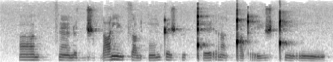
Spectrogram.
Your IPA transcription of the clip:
ɑ̃ ɳ ɑ̤ ʈ t͡s æ̃ ɳ ø d d͡ʒ o̤ b ɾ ɑ ɾ ĩː ɳ t͡s ɑ ɳ k õ b ʈ ø ʒ k ɯ ǃʰ ø r ɑ̃ ǃ ɑ ʈ r y ʒ ǃʰ ĩ r ĩ

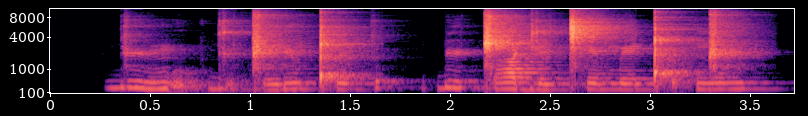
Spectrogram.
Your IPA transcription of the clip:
ɡ y m ṵ k ɡʲ o̰ ɡ͡ǁ ø ɾʲ u ǃʰ ø k | ɓ y ɡ͡ǁ a ɡʲ a lʲ ǀʰ e m e ǃʰ o̰ k ŋ͡ǁ y

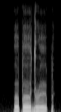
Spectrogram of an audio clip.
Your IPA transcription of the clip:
ɵ p ɵː d ɹ ø p

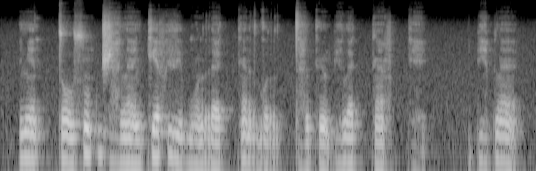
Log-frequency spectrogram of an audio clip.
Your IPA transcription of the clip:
lʲ ɛ̃ tː o sʷ ɛ̃ p d͡ʒ æ̤ l ɛ̃ lʲ kʲ æ f vʲ o b õ r ɛ kː ɛ̃ r ɡ o r tː æ̤ l kʲ õ pʲ o̤ l ɛ kː æ̃ f kː e̤ | pʲ ɛ̤ p l ɛ̃

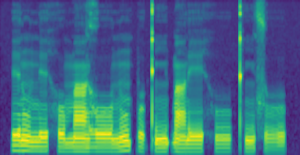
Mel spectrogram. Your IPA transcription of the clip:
ɪ˦ ɾ ũ˨ n ɪ˨˦ h o˨ m ã˨ ɣ oː˨ n ũ˦ p ʊ˨ kʼ ĩ˦ ɓ ã˦ ɾ eː˦ h uː˦ kʰ ĩ˨ s ʊ˨

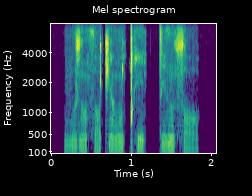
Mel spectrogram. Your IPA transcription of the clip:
β u z ɔ̃ θ ɔ t͡ʃ ã lˠ ũ ǃʰ ĩ tː i ð ũ s ɔ

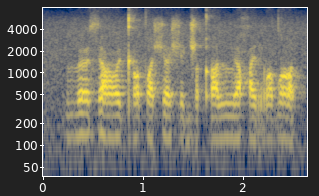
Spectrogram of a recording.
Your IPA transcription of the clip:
v œ s ə ʕ y kʼ ø tˤ y ʃ ɐ ʃ ɐ d͡ʒ i qʼ œ lː ə ħ ɛ r ɛ dˤ u

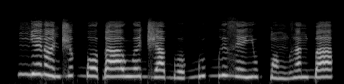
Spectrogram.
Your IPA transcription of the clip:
ɲ ɛ˦ ɾ ã˨˦ d͡ʒ ɔ˦ ɡ͡b ɔ˦˨ ɗ aː˧ w ə˧ d͡ʒ a˧ b o˨˦ ɡ͡b u˦ ɡ͡b ɨ˦ z e˧ j u˧ k͡p ɔ̃˨ ŋ z ã˦ ɡ͡b a˦

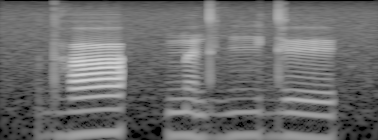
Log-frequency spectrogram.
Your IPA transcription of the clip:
dʱ a | n̪ ɛ̃ dʱ iː d e

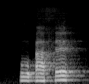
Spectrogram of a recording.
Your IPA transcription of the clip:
o˧ ʔ a˧ h ɛ˥˧

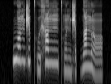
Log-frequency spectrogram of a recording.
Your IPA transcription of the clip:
w ɔ˥ n d͡ʒ ʌ˥ kʷʰ ɪ˨ x ɑ˥ ŋʷ ə̃˥ ŋ kʷʰ ə̃˨ n d͡ʒ ɪ˨ t dˤ æ˦ ŋ l ɔ̃˩

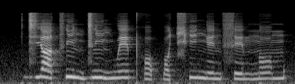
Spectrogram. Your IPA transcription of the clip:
d͡z j a˥˧ t͡s ĩ˥˧ n d͡z ĩ˥˧ ŋ w e˦ pʰ ɔ˨ p̚ ɔ˨˩ t͡ɕʰ i˦ ŋ e˧ n s e˧ m n̪ ɔ˦ m

